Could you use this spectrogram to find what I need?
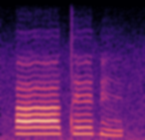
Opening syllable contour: high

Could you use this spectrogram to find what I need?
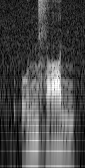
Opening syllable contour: rising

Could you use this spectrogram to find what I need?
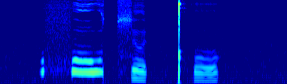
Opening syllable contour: high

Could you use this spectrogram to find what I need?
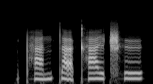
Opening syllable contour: rising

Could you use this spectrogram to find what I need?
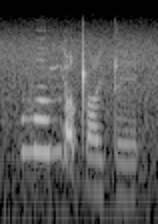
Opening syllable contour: high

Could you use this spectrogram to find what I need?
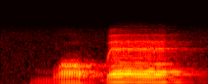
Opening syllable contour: low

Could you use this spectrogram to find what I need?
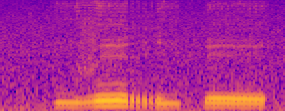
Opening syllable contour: low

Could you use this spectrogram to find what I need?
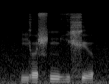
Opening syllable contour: rising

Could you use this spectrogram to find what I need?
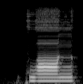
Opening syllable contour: high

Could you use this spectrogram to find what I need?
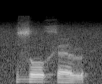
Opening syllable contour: high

